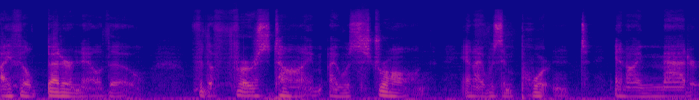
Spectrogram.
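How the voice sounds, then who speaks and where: Against clear background noise, a man talks at a fairly slow pace. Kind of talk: hard-boiled voice-over. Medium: solo performance. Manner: gruff, solemn.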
